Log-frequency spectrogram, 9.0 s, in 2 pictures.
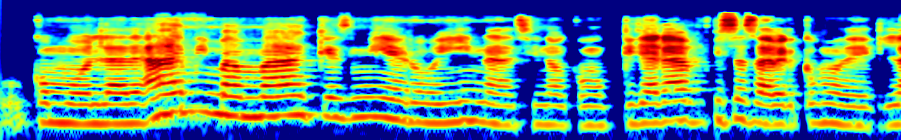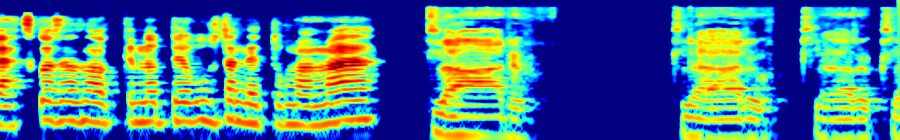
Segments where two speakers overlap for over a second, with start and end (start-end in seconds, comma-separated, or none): none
